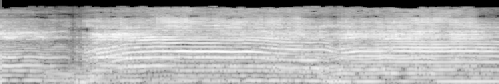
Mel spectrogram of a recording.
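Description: Unaccompanied singing of a slow worship song, with long held notes that glide from one pitch to the next.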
